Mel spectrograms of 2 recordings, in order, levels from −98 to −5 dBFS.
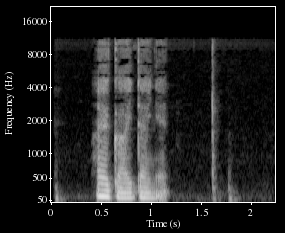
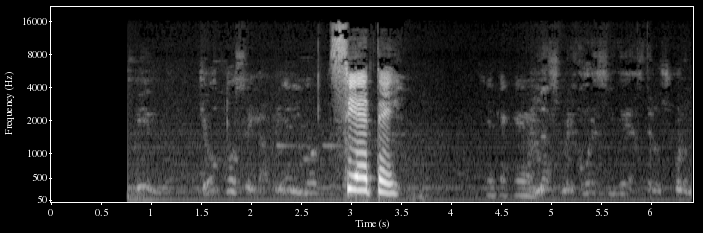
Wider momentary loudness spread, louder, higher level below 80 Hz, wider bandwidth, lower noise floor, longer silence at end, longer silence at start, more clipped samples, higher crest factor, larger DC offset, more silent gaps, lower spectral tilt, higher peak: second, 19 LU vs 29 LU; second, -26 LUFS vs -16 LUFS; first, -50 dBFS vs -64 dBFS; second, 11.5 kHz vs 16.5 kHz; second, -54 dBFS vs -63 dBFS; second, 0.45 s vs 2.95 s; second, 0.45 s vs 2.8 s; neither; about the same, 20 dB vs 24 dB; neither; neither; first, -6 dB/octave vs -2 dB/octave; second, -10 dBFS vs -2 dBFS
